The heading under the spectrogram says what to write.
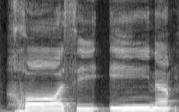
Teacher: یا مدہ حمزہ یا زیر ای، ایک الف کا مقدار کھینچیں گے. خاسئین، وقف کریں گے تو وقف میں نون کو سائلنٹ کریں گے یعنی ساکن کر دیں گے.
